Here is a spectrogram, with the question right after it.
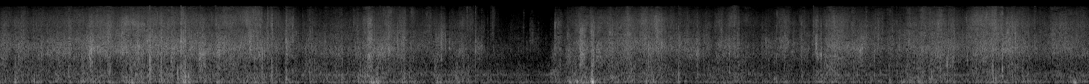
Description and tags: Hiking through corn 2
Better quality than the first upload. You can hear a train whistle in the distance.
field-recording, nature, outdoors, random, stochastic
